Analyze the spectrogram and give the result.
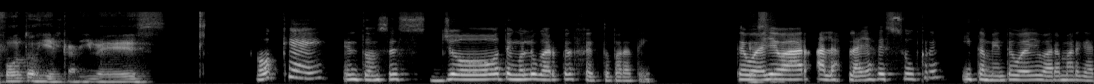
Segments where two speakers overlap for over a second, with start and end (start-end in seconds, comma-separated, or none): none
